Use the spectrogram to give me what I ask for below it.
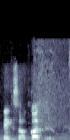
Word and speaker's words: texocotl: Y bueno, por si alguien tiene duda, el origen es náhuatl y se dice te texocotl. Sí, mal no se pronuncia.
